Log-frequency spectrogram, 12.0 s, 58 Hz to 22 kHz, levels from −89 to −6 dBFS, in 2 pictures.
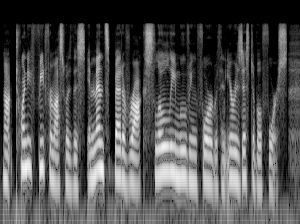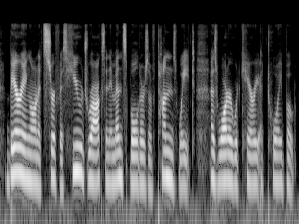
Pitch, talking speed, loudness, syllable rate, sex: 185 Hz, 180 wpm, -20 LUFS, 5.0 syllables/s, female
